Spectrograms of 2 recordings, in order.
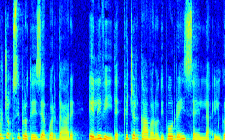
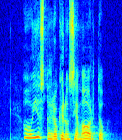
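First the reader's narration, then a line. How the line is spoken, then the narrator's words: Exclaimed. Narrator (Italian): esclamò Elisa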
